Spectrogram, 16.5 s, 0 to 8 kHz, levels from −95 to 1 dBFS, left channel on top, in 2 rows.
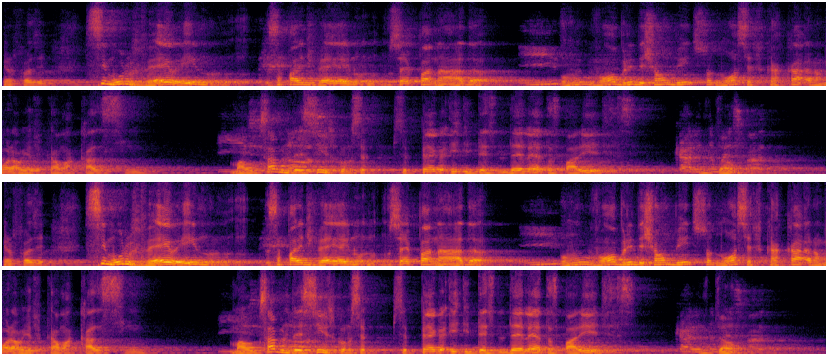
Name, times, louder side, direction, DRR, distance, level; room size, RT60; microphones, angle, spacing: voice 1, 0.0-4.9 5.6-9.7 10.5-11.9 12.2-14.5 15.2-15.6, right 3 dB, 35° right, 9 dB, 0.6 m, -27 dB
voice 2, 2.6-3.1 5.2-5.8 10.4-11.6 15.0-15.9, equal, 70° left, -1 dB, 2.5 m, -40 dB
28.0 x 15.0 x 2.9 m, 2.6 s
head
